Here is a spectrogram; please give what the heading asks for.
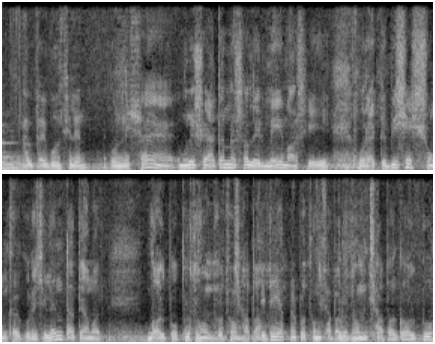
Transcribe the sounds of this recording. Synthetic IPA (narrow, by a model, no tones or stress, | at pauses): bʱaɡ̚bʱajbolt͡ɕʰilen | unːiʃɦɛ̃uniʃːoɛkanːoʃaleɾmemaʃeoɾaɛk̚ʈabiʃeʃːɔŋkʰakoɾet͡ɕʰilent̪at̪eamaɾ | ɡɔlpopɾot̪ʰomɾooapaeʈajapnaɾpɾot̪ʰomt͡ɕʰapapɾot̪ʰomt͡ɕʰapaɡɔlpo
